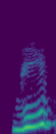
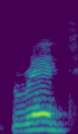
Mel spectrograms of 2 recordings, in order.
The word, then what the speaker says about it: read: কারণ রিড যে ওয়ার্ডটা আছে, READ, V1, এইটার V2 V3 same same, V1 V2 V3 যা আছে তাই, শুধু উচ্চারণ চেঞ্জ হয়। মিস দেখছো, ওখানে কিন্তু বলছিলাম শি রেড the book, not রিড the book.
